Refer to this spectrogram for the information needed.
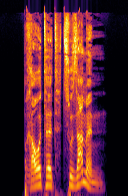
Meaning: inflection of zusammenbrauen: 1. second-person plural preterite 2. second-person plural subjunctive II
- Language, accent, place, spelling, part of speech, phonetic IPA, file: German, Germany, Berlin, brautet zusammen, verb, [ˌbʁaʊ̯tət t͡suˈzamən], De-brautet zusammen.ogg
